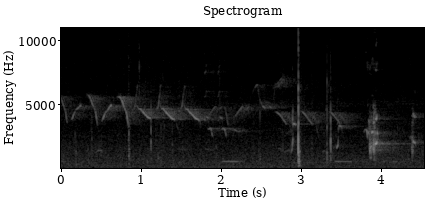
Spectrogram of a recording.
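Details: Olive-throated Parakeets in Belize give a rapid run of shrill, slurred chattering notes, about one a second, with a few sharp clicks and knocks.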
